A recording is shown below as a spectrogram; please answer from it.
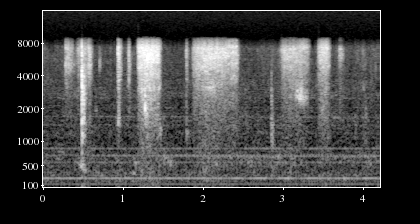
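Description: Faint handling noises: scattered light clicks and three short soft rustles, over a steady low hum.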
